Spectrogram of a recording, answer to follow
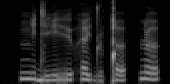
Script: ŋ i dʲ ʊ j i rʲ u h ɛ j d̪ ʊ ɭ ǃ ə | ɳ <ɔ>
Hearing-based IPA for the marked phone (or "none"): ə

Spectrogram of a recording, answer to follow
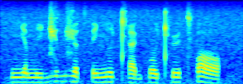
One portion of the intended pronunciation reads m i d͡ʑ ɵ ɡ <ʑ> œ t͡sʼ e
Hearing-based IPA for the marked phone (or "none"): ʑ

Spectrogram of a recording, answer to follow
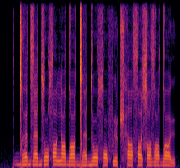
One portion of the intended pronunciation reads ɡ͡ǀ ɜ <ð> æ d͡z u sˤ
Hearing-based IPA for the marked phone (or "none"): d͡z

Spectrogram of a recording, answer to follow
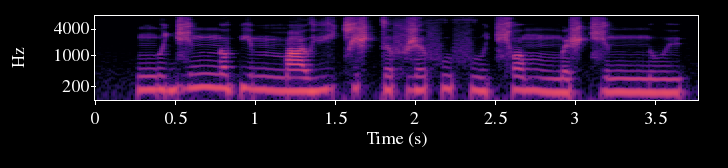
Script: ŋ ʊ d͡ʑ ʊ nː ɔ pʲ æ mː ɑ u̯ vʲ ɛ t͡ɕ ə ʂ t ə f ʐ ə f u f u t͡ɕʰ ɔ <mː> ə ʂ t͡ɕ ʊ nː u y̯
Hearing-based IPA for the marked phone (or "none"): mː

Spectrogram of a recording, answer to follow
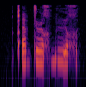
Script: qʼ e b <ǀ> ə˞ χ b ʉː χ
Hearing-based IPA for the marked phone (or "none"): t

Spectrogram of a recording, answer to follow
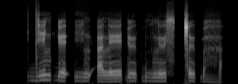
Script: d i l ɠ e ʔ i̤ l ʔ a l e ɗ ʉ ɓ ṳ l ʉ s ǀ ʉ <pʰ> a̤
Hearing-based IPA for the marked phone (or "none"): ɓ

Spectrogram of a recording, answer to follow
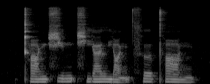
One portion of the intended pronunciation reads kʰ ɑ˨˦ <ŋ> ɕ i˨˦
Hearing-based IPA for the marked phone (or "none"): ŋ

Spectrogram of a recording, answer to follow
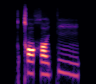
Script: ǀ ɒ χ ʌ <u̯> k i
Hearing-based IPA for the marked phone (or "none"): i̯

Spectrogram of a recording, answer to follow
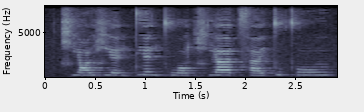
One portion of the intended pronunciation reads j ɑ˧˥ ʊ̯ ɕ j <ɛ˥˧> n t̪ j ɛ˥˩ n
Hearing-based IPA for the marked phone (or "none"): ɛ̰˨˩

